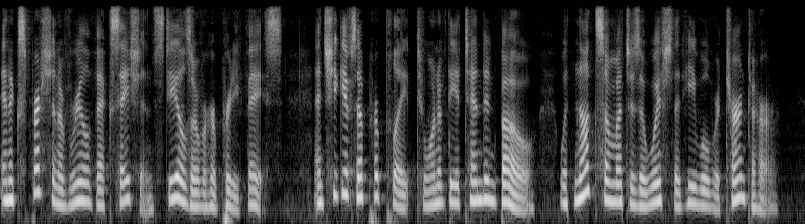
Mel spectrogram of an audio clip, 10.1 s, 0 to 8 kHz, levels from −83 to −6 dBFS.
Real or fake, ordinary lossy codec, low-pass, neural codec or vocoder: fake; AAC, 48 kbps; 7.2 kHz; codec, 24 kHz, 6 kbps, HILCodec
